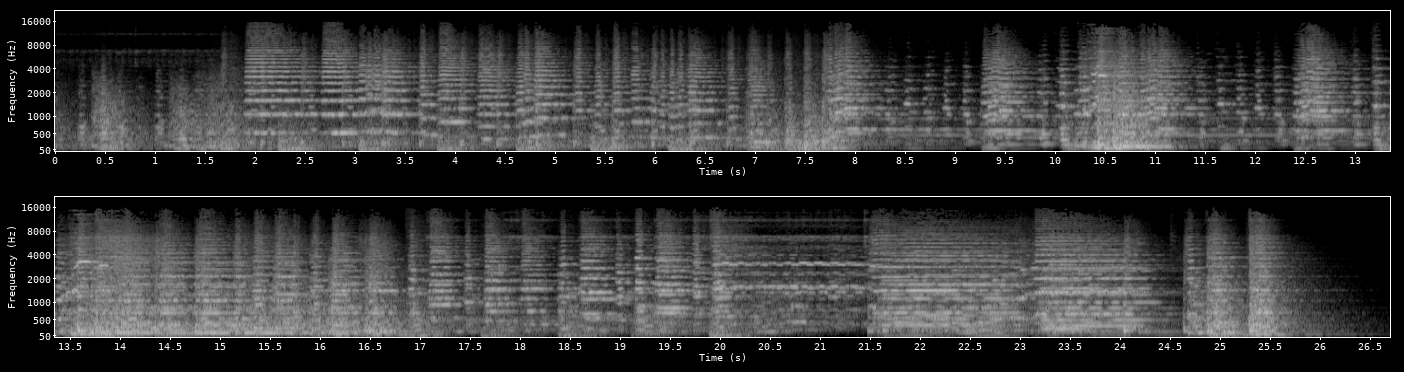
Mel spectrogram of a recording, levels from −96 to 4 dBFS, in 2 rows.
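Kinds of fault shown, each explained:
Noise suppressor applied to music or sounds: Throughout, the level pumps and flutters, with sustained material and decays thinning out while sharp onsets come through largely intact, swinging by roughly 10 dB. A noise suppressor designed for speech was left running. It judged steady tones, ambience and reverberant tails to be background noise and kept turning them down, so everything that holds or fades is treated as something to remove rather than as part of the sound.
Sound cut by the noise suppressor: Sustained or decaying passages sink audibly and their tails are clipped short at 0.0–1.9 s, 3.57–7.47 s, 8.31–9.27 s, 11.4–12.39 s, 16.77–18.6 s and 24.28–26.53 s. The deepest dips are about 10 dB, with about 9 dB near 3.6–7.5 s and about 8 dB near 16.8–18.6 s. Within each span, from about 0.7 to one and a half seconds is pulled down. The suppressor classed these portions as noise and attenuated them harder than the rest.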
